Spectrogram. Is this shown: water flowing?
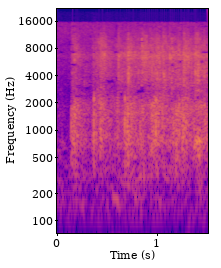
no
